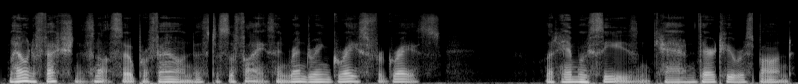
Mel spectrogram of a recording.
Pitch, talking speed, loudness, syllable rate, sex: 120 Hz, 175 wpm, -22 LUFS, 5.2 syllables/s, male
